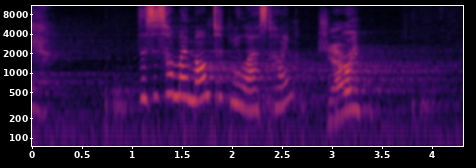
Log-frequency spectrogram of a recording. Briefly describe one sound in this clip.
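A young girl speaks softly.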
